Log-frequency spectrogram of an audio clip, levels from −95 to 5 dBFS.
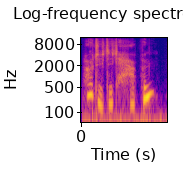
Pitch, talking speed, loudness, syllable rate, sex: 230 Hz, 225 wpm, -17 LUFS, 5.2 syllables/s, female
